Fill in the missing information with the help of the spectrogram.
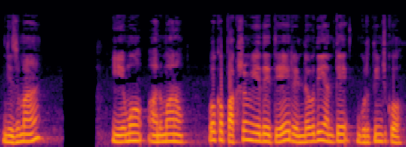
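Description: A woman's voice: mid-range voice, fairly even intonation, a little slow, dark tone, lightly acted. A woman reading the part of a guarded, teasing man in an audiobook, curt in manner.

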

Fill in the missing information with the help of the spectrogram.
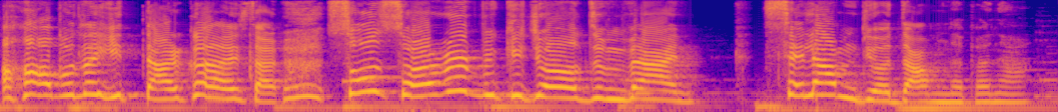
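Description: A woman's voice: sits high, expressive, a little fast, pushed and bright. A young woman commentating her online game casually, giggling, teasing other players and reading the chat aloud in playful voices. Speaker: gaming streamer. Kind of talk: casual Roblox gameplay commentary. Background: background music.

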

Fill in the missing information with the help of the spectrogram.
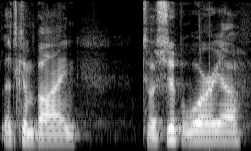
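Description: Here a young man who's under the weather comments casually on his mobile game pulls, repeatedly clearing his throat and cursing with excitement at strong results. His voice is mid-range and his pace moderate.

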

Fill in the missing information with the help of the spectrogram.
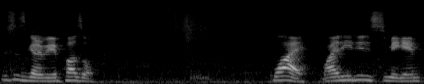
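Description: A woman's voice: fairly low pitch, fairly even intonation, fairly quick, a bit bright, slight background noise. A woman streaming a video game, giving casual, profane commentary and reacting aloud as she plays.

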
